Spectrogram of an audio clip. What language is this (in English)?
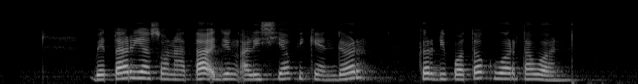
Sundanese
